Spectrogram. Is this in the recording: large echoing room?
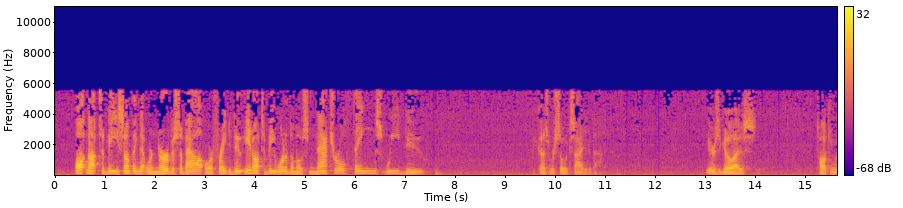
yes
